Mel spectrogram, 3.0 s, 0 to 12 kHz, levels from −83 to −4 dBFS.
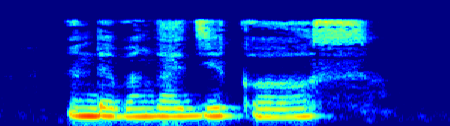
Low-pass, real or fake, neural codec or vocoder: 7.2 kHz; real; none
